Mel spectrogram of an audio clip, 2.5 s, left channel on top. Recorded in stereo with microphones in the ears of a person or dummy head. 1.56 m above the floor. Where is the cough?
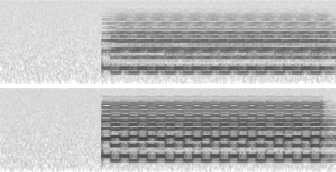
I don't hear a cough.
